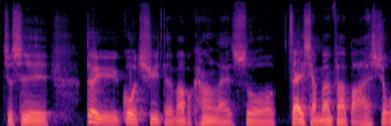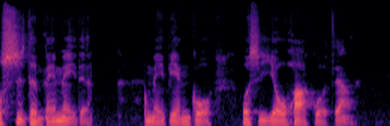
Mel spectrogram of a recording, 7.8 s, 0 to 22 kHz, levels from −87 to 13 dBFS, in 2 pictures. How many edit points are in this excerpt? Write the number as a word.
two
